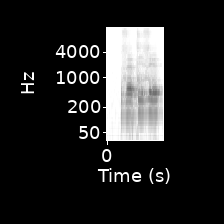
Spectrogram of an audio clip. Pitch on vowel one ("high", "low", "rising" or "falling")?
low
